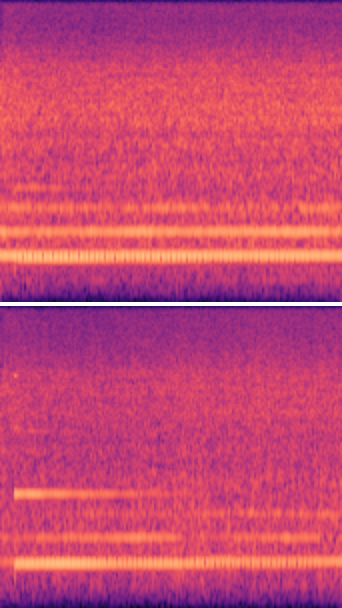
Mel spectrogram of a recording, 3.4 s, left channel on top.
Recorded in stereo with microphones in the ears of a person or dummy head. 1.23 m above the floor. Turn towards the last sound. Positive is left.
turn(degrees=-45)  # may be behind; listen again after turning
